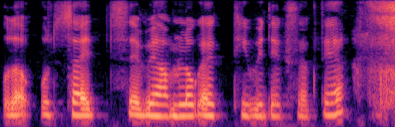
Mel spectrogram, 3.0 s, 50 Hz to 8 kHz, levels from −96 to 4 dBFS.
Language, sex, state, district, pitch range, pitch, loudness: Hindi, female, Tripura, Unakoti, 235-240 Hz, 235 Hz, -19 LUFS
